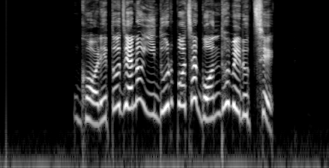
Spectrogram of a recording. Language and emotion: Bengali, disgusted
